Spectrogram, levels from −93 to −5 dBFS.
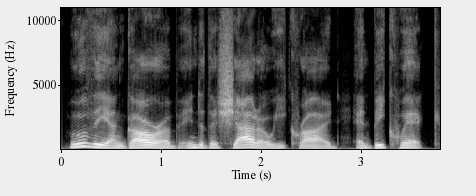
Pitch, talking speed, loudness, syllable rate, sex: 160 Hz, 175 wpm, -17 LUFS, 4.3 syllables/s, female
